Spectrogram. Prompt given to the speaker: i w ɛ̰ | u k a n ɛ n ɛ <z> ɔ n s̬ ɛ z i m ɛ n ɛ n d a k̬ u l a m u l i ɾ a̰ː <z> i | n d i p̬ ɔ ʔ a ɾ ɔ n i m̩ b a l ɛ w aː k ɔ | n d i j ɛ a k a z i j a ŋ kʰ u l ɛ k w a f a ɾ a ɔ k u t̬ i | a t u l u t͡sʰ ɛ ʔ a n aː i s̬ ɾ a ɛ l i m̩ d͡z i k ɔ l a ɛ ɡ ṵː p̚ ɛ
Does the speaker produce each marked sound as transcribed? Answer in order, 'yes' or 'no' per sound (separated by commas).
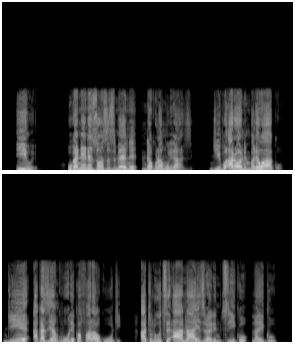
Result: yes, yes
